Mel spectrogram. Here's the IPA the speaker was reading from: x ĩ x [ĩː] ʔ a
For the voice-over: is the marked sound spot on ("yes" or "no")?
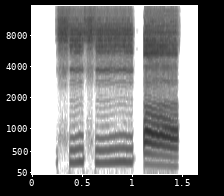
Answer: yes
